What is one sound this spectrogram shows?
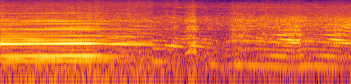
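A racing car engine drops in pitch as it slows down for a corner.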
